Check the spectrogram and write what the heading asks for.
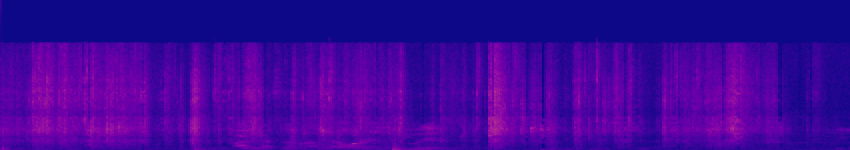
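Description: A plastic bag crinkling and rustling as it is handled and opened, with a sharp knock on the table about four seconds in.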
